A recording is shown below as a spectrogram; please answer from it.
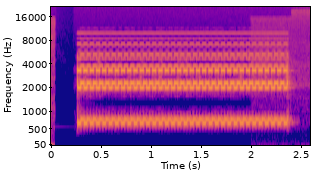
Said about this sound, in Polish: Tydzień później, 24 sierpnia, około godziny 22, w domu rodziny Kembrowskich rozlega się dźwięk telefonu.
